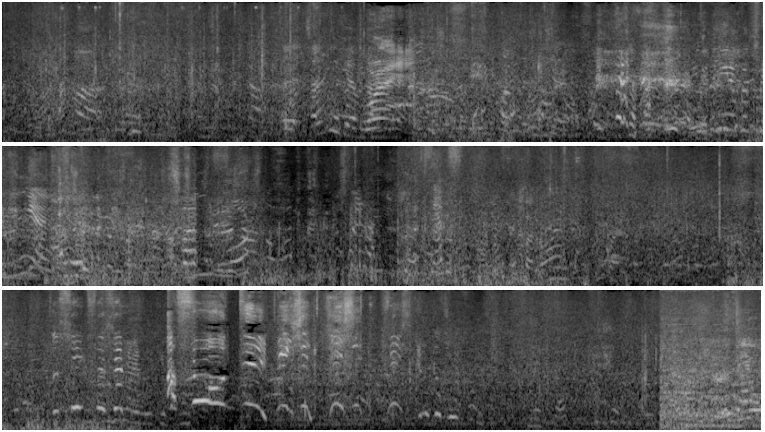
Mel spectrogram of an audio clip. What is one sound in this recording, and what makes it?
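A crowd of teenagers chatters and laughs nearby outdoors.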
